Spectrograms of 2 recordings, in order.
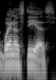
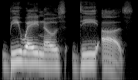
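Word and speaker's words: buenos días: Good morning translates to Buenos Diaz pronounced bway nose daz.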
